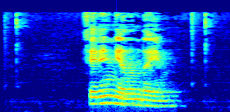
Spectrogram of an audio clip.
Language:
Turkish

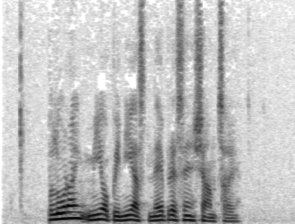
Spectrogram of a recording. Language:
Esperanto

